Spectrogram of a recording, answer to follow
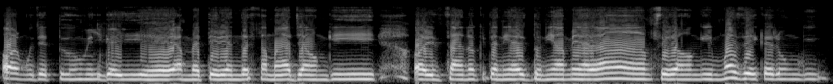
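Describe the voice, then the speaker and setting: A woman voicing a vengeful female ghost who speaks in slow, deep, gloating threats in an animated horror story. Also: clear, resonant tone, natural voice. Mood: menacing. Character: vengeful burned girl spirit, female, menacing.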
